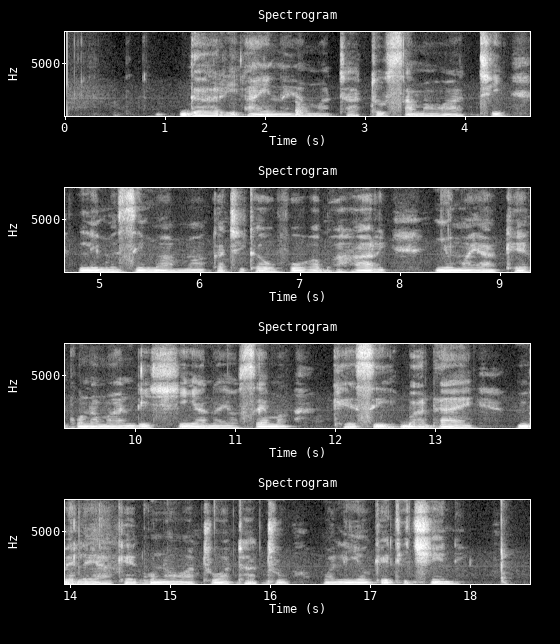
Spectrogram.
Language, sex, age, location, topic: Swahili, male, 18-24, Mombasa, government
